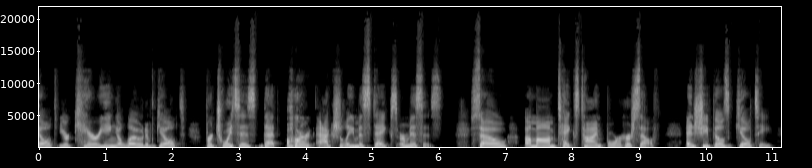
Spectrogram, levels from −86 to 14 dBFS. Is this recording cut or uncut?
uncut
